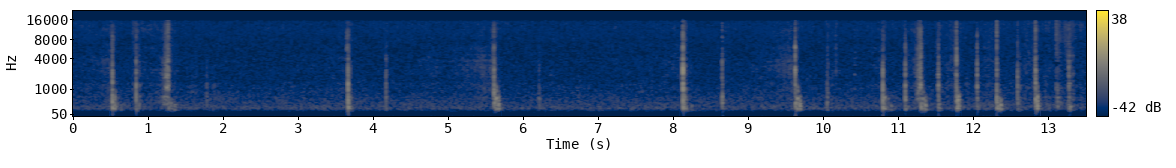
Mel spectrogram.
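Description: Two thin, plastic-coated paper playing cards are held in the hands, their edges tapped and rubbed against each other. They make sharp, bright clicks and brief scuffs that die out almost instantly. The clicks come sparsely at first, then in a quicker run near the end, over a quiet, faint hiss.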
